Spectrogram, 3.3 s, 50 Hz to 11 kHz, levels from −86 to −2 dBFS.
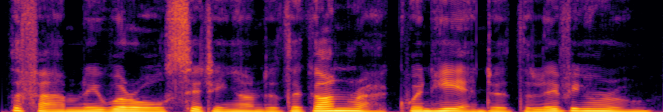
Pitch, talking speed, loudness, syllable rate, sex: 180 Hz, 255 wpm, -16 LUFS, 7.4 syllables/s, female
